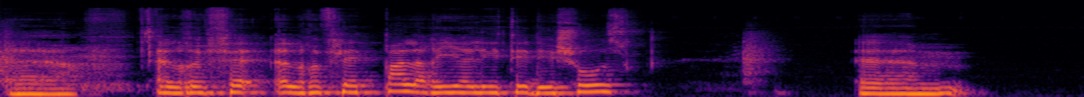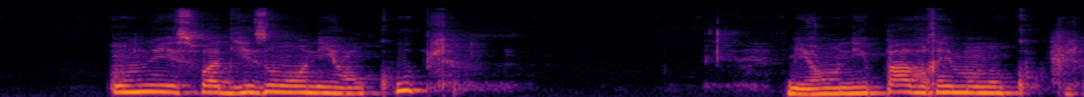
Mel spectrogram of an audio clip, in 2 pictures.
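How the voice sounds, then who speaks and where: Somewhat breathy and fairly high-pitched, a woman speaks at a fairly slow pace with fairly even intonation, very even loudness, and long, frequent pauses. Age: 40s. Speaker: caller seeking relationship advice. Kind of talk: personal testimony in live call. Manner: halting, many hesitations.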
